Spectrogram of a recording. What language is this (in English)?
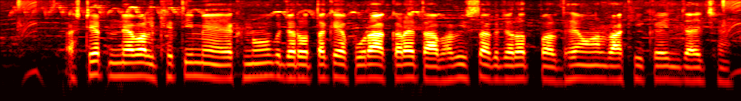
Maithili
